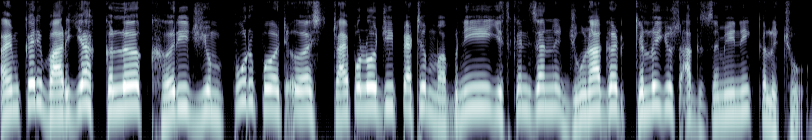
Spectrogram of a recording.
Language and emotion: Kashmiri, neutral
